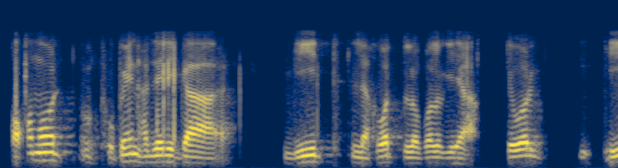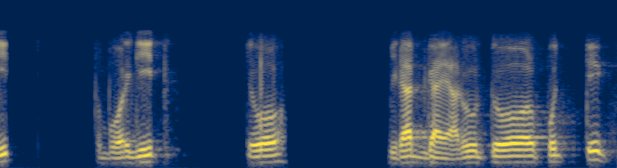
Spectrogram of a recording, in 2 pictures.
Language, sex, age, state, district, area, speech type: Assamese, male, 60+, Assam, Barpeta, rural, conversation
